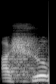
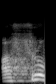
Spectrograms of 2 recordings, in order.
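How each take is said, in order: First: The consonant cluster uses an 'sh' sound. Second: The consonant cluster uses a plain 's' sound. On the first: The speaker calls it right. "অশ্রু বলতে হবে, শ্র বলতে হবে" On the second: The speaker calls it wrong. "আর অশ্রু বলা যাবে না"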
